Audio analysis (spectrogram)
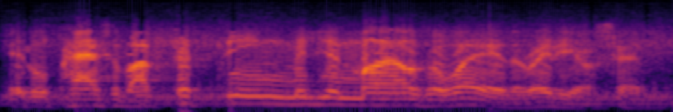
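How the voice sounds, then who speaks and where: A man's voice: mid-range voice, expressive, brisk, close to an everyday voice. An actor playing an easygoing, reassuring newlywed husband in his twenties in a 1950s radio drama. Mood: casual, reassuring. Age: 20s. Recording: noisy narrow-band 1950s radio recording.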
